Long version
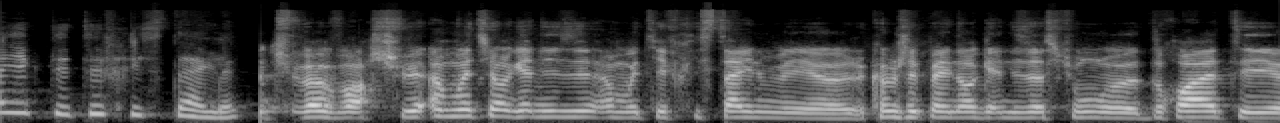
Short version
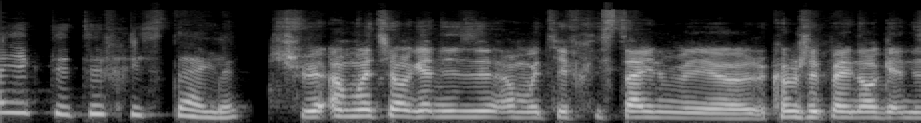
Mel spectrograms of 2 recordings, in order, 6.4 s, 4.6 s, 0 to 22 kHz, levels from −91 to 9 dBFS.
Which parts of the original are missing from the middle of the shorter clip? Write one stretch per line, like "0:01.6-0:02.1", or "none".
0:01.4-0:01.9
